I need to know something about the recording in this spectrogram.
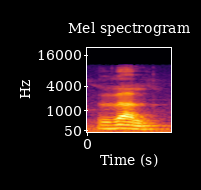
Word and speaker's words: দাল: দাল, দাল, যখন এই দাল পড়ব তখন জিহ্বার আগা সামনের দিকে একটু বের হয়ে যাবে।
